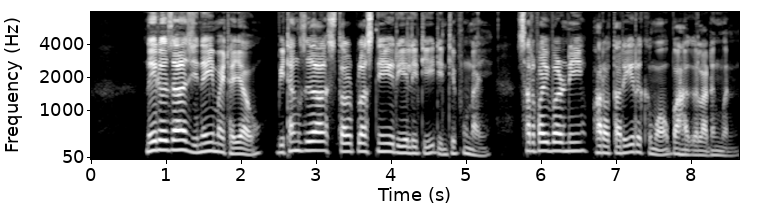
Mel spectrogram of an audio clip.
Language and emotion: Bodo, neutral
